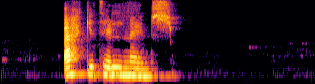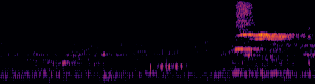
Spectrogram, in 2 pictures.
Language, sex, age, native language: Icelandic, female, 9, Icelandic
